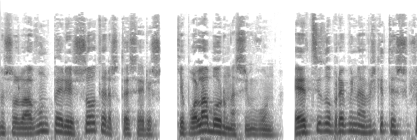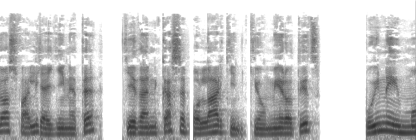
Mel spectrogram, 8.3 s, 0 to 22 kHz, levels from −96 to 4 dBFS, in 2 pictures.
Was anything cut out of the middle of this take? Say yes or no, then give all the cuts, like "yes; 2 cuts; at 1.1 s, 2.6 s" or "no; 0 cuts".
yes; 8 cuts; at 1.2 s, 1.6 s, 2.9 s, 3.3 s, 4.1 s, 4.6 s, 5.2 s, 6.1 s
